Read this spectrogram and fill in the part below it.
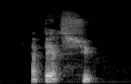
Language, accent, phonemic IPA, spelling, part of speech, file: French, Canada, /a.pɛʁ.sy/, aperçue, verb, LL-Q150 (fra)-aperçue.wav
- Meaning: feminine singular of aperçu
